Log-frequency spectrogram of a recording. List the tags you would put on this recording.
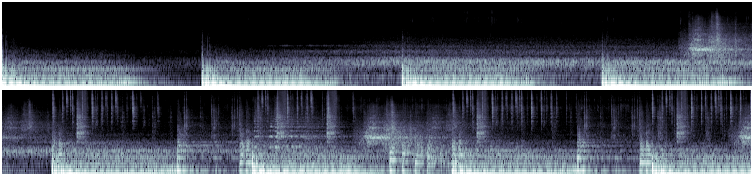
Music > Multiple instruments
acusmatics manipulated objet-sonore synthesis

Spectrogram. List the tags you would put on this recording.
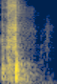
Sound effects > Other
Chef Chief Chop Cook Cooking Home Kitchen Knife Quick Slice Vegetable

